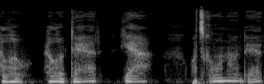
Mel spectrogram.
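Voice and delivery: quiet, secretive whispering. Recalling answering the phone to dad while hiding in the bedroom, retelling a whisper. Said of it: "Why are you whispering?".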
